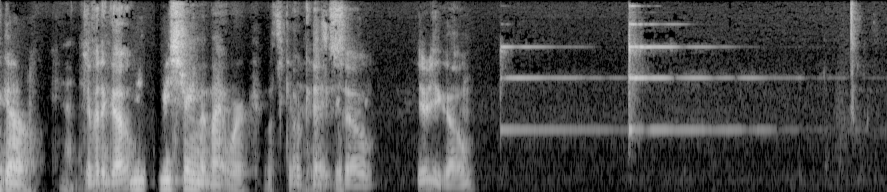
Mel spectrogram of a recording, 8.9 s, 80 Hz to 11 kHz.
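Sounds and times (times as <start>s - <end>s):
speech: 0.0s - 4.8s
small bell struck and ringing: 5.0s - 8.5s.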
